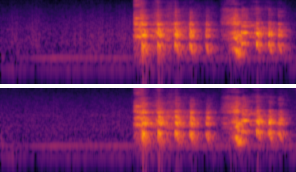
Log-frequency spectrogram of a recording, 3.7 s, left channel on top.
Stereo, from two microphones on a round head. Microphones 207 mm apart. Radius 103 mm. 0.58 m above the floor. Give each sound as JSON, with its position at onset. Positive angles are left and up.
{"t": 1.7, "sound": "laughter", "side_deg": 35, "distance_m": 0.8}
